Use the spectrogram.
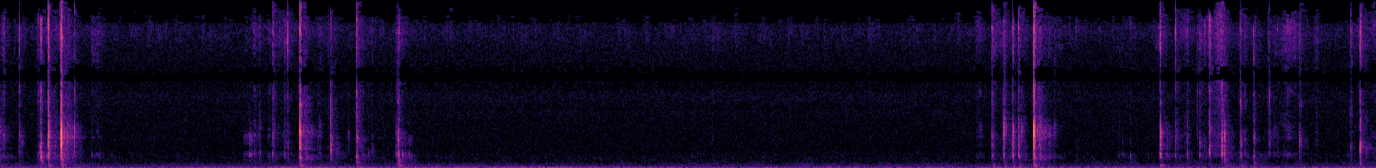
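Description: Fingertips with short nails tap the keys of a thin, fabric-covered tablet keyboard case while typing. Soft, brief clicks come in scattered bursts with pauses between them, over a steady low hum. The taps are quiet and muffled, with little bright edge and almost no ring.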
